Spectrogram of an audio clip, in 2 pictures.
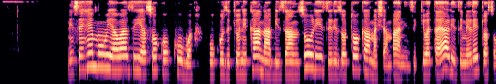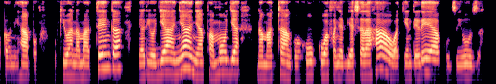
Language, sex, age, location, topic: Swahili, female, 25-35, Dar es Salaam, finance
